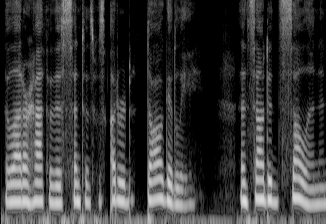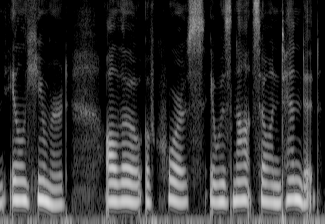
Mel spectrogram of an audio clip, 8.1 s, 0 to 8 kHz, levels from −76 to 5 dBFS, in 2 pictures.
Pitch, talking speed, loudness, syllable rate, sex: 200 Hz, 170 wpm, -16 LUFS, 5.5 syllables/s, female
